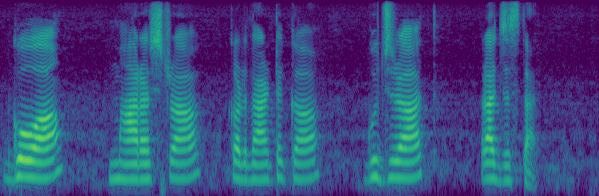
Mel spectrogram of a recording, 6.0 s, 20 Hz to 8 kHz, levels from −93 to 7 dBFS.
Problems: none marked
